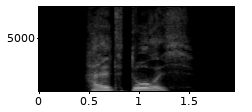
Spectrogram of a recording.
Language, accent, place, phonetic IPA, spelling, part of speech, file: German, Germany, Berlin, [ˌhalt ˈdʊʁç], halt durch, verb, De-halt durch.ogg
- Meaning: singular imperative of durchhalten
